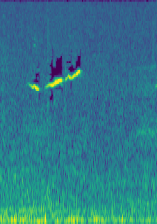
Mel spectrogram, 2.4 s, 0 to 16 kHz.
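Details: Captive rufous-collared sparrow (tico-tico) taken outdoors on a nature outing at a keepers' meeting on 10 October 2015, giving a short run of thin, high, slurred whistles rising slightly over about a second, against a soft outdoor hum.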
